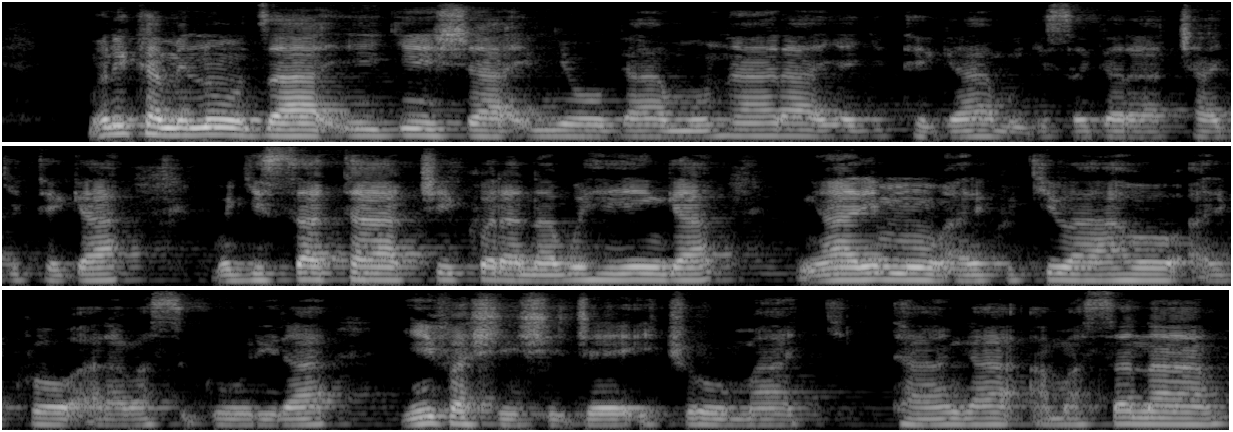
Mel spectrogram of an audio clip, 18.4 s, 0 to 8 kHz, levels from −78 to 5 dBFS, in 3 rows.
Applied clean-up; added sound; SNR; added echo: none; none; none; reverberation time 0.6 s.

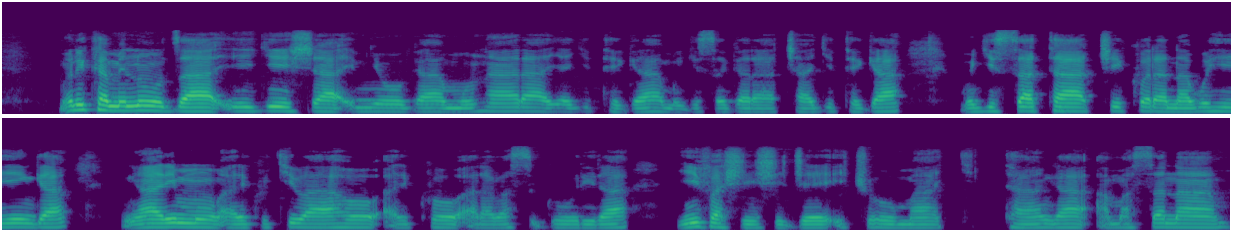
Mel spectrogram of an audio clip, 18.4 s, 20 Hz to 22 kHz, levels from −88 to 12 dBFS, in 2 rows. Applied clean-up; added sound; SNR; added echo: none; none; none; none.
